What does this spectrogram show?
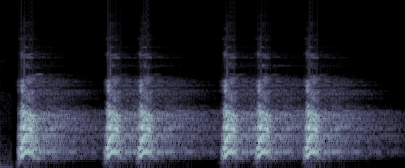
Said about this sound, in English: Hey, do you hear that? What is that? It's the bark heard round the world.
